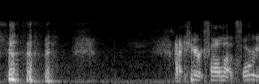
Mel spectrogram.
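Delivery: laughing through the words, slowly. Real, not acted. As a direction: chuckle out the words. Laughing while answering.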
